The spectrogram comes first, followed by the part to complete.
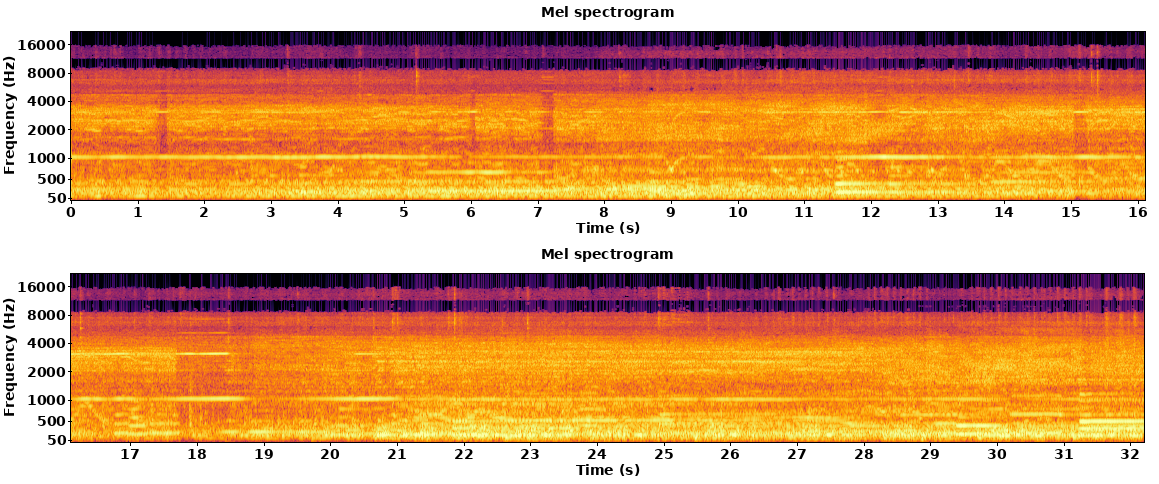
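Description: Free-improvised drone music on electric guitar played through effects pedals and amplifiers: dense, sustained layered tones that shift slowly in pitch, over a steady high tone held throughout.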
